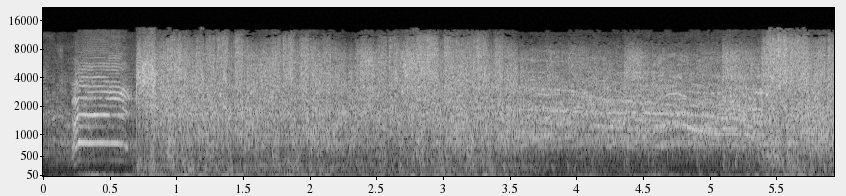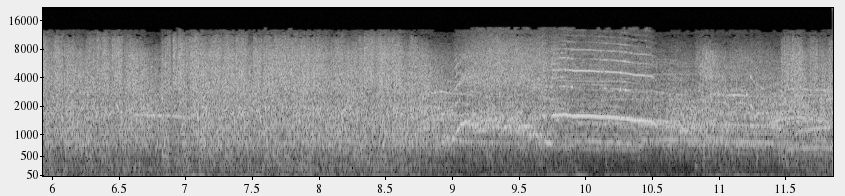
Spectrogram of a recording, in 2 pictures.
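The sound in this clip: Rifles fire on a crowd at a forbidden gathering in a relentless, loud fusillade of overlapping shots that fills the whole stretch without a break.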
